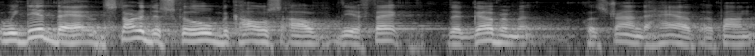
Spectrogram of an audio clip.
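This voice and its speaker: A man with an East Tennessee accent and a fairly high pitch speaks at a very slow pace. Audible room echo and noticeable background noise fill the recording. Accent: Southern US (East Tennessee). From US South. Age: 70s. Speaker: retired pastor. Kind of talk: interview. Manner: halting.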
